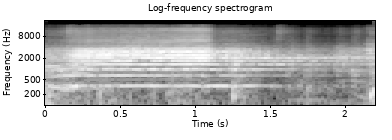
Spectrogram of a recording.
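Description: Indian street wedding brass band, trumpets and trombones, holding one long loud note together; it fades away in the last half-second.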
